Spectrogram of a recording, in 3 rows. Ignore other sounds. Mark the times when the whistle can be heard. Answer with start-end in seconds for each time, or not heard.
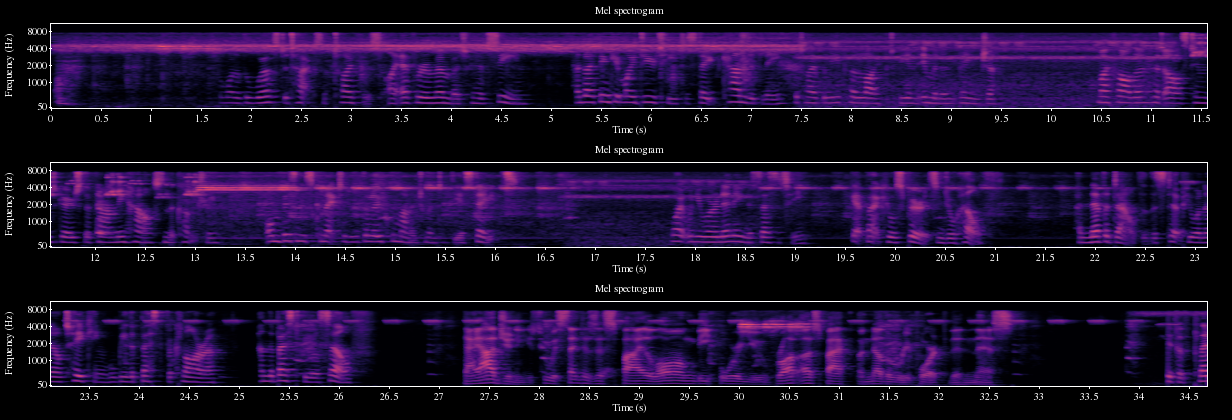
1.1-1.6, 13.0-14.1, 30.0-30.9.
